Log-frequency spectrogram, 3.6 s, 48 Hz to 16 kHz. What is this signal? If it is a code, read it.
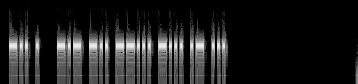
Morse code, heard as a keyed tone, about 45 wpm, 700 Hz. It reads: DE KD7BAS
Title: USA Callsign DE Callsign - 6 Characters - 45wpm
